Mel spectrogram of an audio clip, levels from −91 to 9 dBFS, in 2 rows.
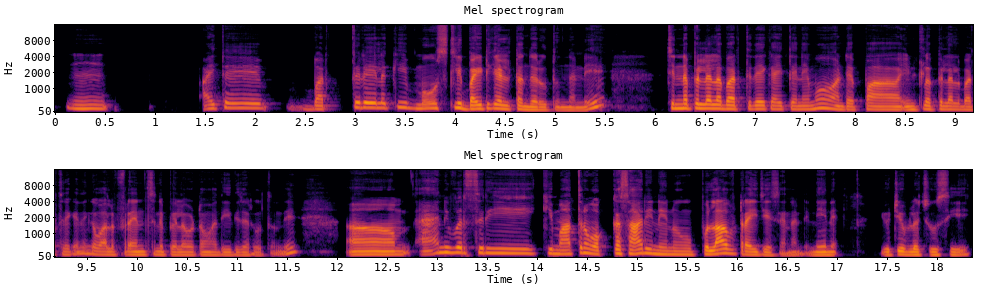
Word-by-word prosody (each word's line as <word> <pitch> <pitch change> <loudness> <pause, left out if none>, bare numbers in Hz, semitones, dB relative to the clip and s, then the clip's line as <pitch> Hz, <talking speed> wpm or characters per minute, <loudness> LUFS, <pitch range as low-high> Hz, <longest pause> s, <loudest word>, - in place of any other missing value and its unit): హ్మ్. 160 0 -2 1.1
అయితే 170 +5 -3 0.8
బర్త్‌డే‌లకి 195 +9 0 0.2
మోస్ట్‌లీ 190 +1 +1
బయటికెళ్ళటం 155 -3 +3
జరుగుతుందండి. 110 - -2 0.8
చిన్న 180 -1 +4
పిల్లల 170 -2 +6
బర్త్‌డే‌‌కైతేనేమో 145 +1 0
అంటే 130 -1 -1 0.2
పా 135 - +3 0.3
ఇంట్లో 125 +3 -1
పిల్లల 130 -2 -1
బర్త్‌డేకైతే 120 -8 -4
ఇంకా 125 - -3
వాళ్ళ 120 -1 -2
ఫ్రెండ్స్‌ని 120 0 -2
పిలవటం 115 0 -3
అది 110 0 -6
ఇది 110 - -7
జరుగుతుంది. 115 - -7 0.6
ఆహ్, 130 0 +4 0.3
యానివర్సరీకి 185 -3 0
మాత్రం 155 +6 +2
ఒక్కసారి 170 +3 +3
నేను 135 -2 -1 0.3
పులావ్ 160 +5 +8
ట్రై 120 -2 +4
చేశానండి 105 0 -6
నేనే. 115 +1 +1 0.5
యూట్యూబ్‌లో 115 0 +2
చూసి 115 -1 -2
140 Hz, 105 wpm, -23 LUFS, 120-175 Hz, 1.1 s, పులావ్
